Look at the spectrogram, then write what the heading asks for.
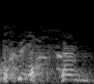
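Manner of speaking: high, choking cough on gas. Acted. Inspector choking on gas, coughing hard.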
